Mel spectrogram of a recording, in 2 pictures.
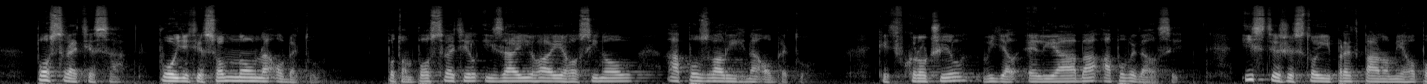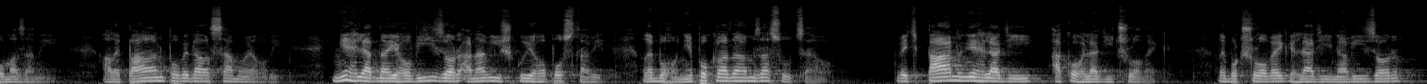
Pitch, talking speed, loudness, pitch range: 140 Hz, 130 wpm, -25 LUFS, 125-150 Hz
